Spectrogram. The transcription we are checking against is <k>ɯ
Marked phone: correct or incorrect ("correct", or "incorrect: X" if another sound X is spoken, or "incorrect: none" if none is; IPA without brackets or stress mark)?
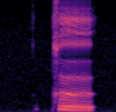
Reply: correct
